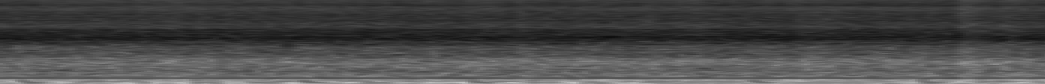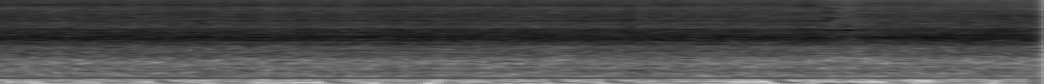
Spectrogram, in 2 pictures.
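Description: Countertop blender running steadily, pureeing softened guajillo chiles with onion, garlic and liquid into a thick adobo sauce.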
